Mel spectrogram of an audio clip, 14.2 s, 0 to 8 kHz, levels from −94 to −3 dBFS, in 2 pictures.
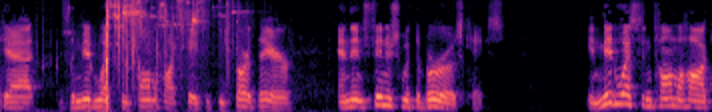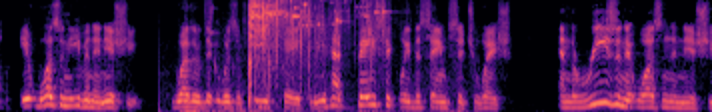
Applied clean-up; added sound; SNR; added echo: neural mask model RNNoise.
